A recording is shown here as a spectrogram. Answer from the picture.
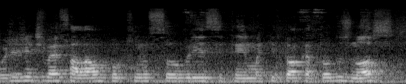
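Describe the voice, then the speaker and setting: With noticeable background noise and audible room echo, a man speaks at a moderate pace and fairly high pitch with fairly even intonation. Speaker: spiritist lecturer. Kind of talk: lecture. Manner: speaking softer than usual.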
